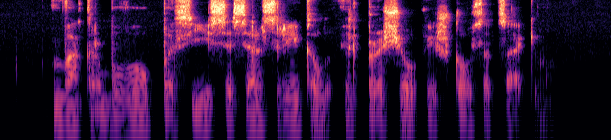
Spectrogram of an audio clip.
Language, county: Lithuanian, Kaunas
